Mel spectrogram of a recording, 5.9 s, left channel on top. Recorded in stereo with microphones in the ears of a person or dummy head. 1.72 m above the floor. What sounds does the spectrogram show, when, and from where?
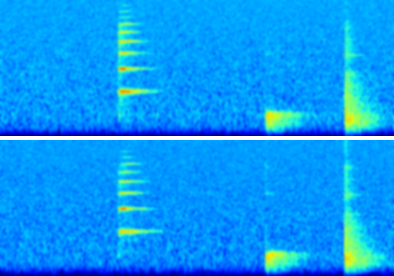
1.8 s a violin: 30° left (ahead or behind), 0.8 m
4.0 s a pop: 70° right (ahead or behind), 2 m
